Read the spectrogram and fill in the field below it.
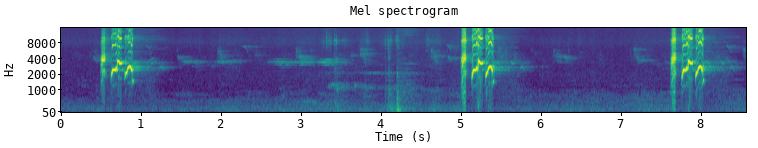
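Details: Sooty-headed bulbul in vigorous song, used as a lure so other bulbuls reply: three bright phrases spaced a few seconds apart, each a crisp burst then quick upslurred whistles, with a soft thud and quiet background noise between.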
